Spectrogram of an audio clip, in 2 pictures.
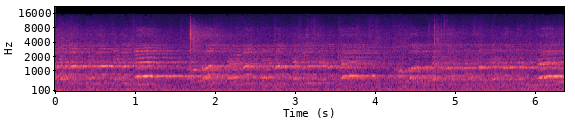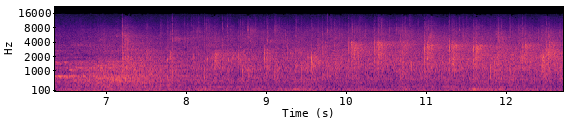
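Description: A sumo referee (gyoji) calling out to the wrestlers in long, held, sing-song cries that shift in pitch while they grapple, with a few sharp slaps or knocks. From about seven seconds in, as the bout ends, spectators clap.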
